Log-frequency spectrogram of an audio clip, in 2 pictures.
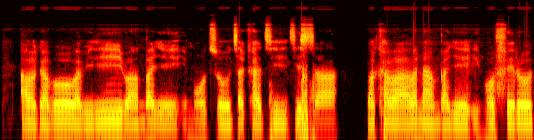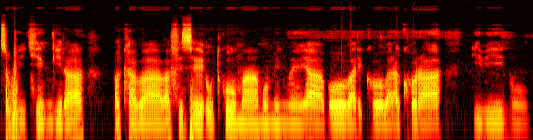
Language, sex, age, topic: Rundi, male, 18-24, education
